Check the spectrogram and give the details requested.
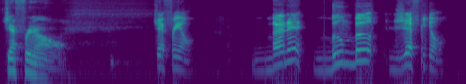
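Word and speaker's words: Geoffrion: It's pronounced Joffrion because he was French. No, it's pronounced Jeffrion.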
